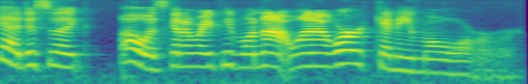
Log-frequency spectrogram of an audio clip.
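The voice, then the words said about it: Impression of Gary Goldman. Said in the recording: “Is that your Gary Goldman? ... Yeah, that's my Gary Goldman. If I did that impression on stage”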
